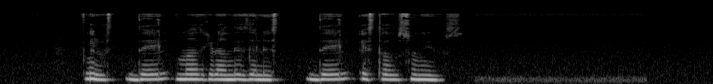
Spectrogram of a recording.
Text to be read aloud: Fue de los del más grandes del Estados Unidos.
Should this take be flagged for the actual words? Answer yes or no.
no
